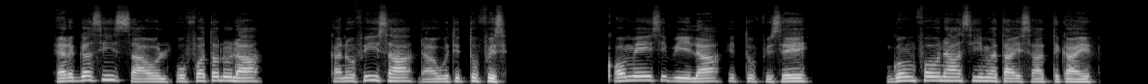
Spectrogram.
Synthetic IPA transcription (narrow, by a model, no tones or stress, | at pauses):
ʔɛɾɡɐsiːsaːʔɔlʊfːɐt̪ɐlʊlaː | kɐnɔfiːɪsaːd̪aːwːɪt̪ɪt̪ːʊfːɪsɛ̥ | kʼɔmeːsɪbiːlaːɪt̪ːʊfːɪse̞ː | ɡɔmfo̞ːnaːsiːmɐt̪aːɪsaːt̪ːɪkaːʔeːf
